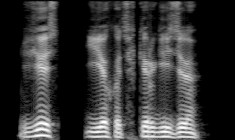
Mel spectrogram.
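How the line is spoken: Gloomy agreement. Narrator (Russian): мрачно согласился Ежов

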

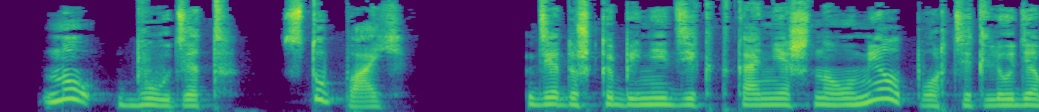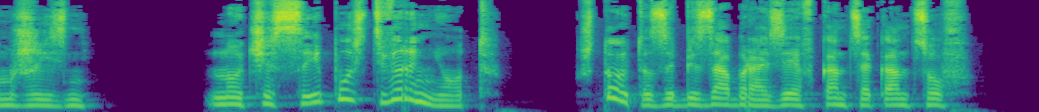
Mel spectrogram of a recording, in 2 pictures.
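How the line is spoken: Stern. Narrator (Russian): строго сказала

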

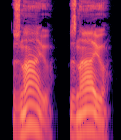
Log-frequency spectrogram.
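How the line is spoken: Sad sigh. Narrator (Russian): печально вздохнул доктор Редбоун

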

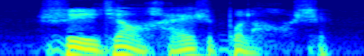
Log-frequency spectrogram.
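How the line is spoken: Sighing. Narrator (Chinese): 宝玉叹道

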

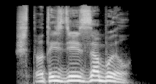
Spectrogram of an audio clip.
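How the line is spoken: Muttered through clenched teeth. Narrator (Russian): процедил Варгор сквозь зубы

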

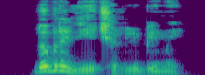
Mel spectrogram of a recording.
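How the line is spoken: Affectionate. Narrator (Russian): ласково проговорила Шпилька

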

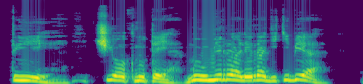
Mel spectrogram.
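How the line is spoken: Shout. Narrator (Russian): выкрикнула Фаштоми

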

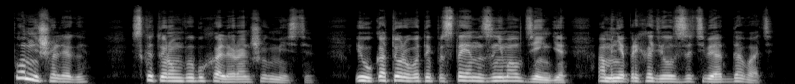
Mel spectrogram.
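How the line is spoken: Calm statement. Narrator (Russian): мамка спокойно сказала бате

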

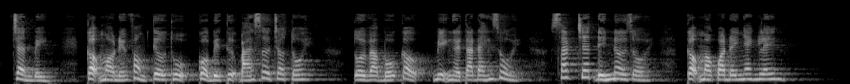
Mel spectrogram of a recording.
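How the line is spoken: Shouting over the phone. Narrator (Vietnamese): Dương Quế Lan gọi điện thoại cho Trần Bình rồi hét lên

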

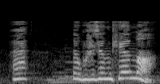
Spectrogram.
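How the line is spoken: Sudden cry. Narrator (Chinese): 李玉忽然叫了一声

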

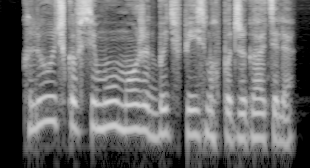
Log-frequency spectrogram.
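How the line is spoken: Gloomy. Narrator (Russian): уныло произнес Ксавье Трюшон

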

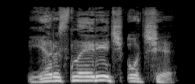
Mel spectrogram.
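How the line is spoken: Strained wheeze after drinking. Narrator (Russian): с трудом проглотив гномью настойку, просипел я

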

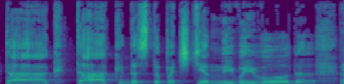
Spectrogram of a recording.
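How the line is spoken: Upset sigh. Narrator (Russian): расстроенно вздохнул Мойша

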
